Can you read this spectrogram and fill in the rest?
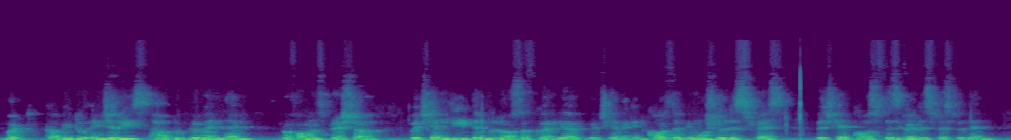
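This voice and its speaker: An Indian woman from Mumbai giving an energetic conference talk to physiotherapists, her voice partly lost, often pausing with "uh.". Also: on the high side, slight background noise. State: losing her voice. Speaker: guest speaker at a physiotherapy event. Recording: echoey hall, distant dull mic.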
